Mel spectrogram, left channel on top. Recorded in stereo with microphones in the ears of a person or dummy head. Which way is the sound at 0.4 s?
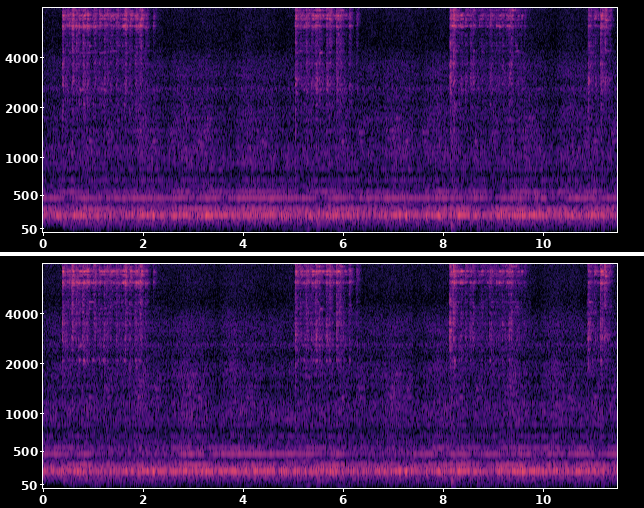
45° right (ahead or behind).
